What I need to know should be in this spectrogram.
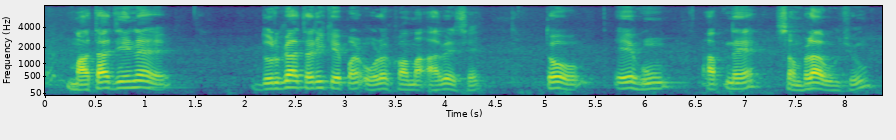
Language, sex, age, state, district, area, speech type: Gujarati, male, 60+, Gujarat, Kheda, rural, spontaneous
